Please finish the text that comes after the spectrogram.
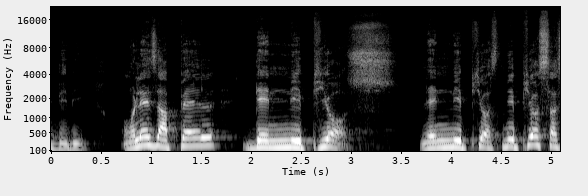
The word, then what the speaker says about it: népios: Non, autant pour moi, excusez-moi, les népios.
